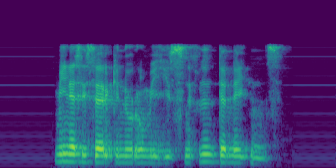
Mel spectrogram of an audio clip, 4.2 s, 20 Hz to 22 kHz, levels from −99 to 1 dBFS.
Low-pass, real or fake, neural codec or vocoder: 7.2 kHz; fake; vocoder, 22.05 kHz, 80 mel bands, HiFi-GAN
